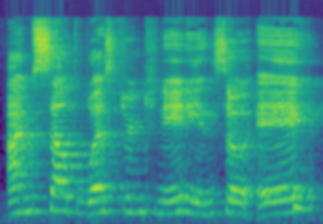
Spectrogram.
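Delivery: usual speaking voice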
